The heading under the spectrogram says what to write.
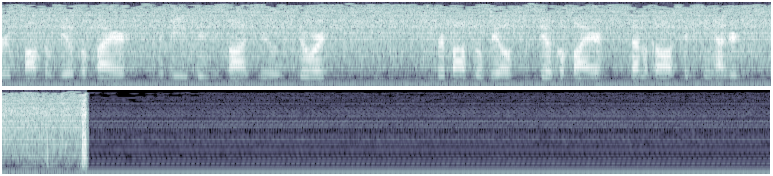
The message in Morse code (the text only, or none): none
